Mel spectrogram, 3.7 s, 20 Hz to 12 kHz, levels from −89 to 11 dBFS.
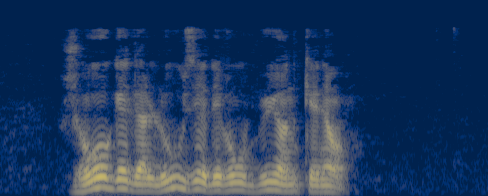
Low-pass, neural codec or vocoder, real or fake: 7.2 kHz; none; real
